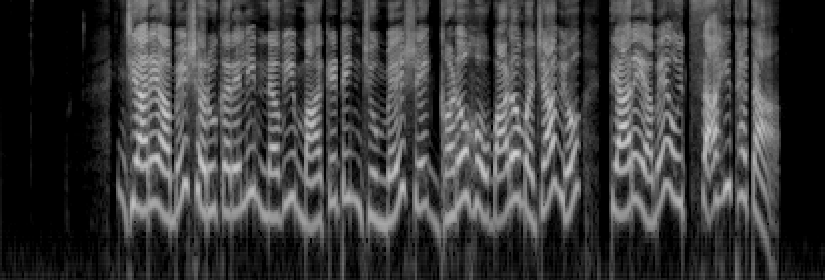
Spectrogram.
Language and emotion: Gujarati, happy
